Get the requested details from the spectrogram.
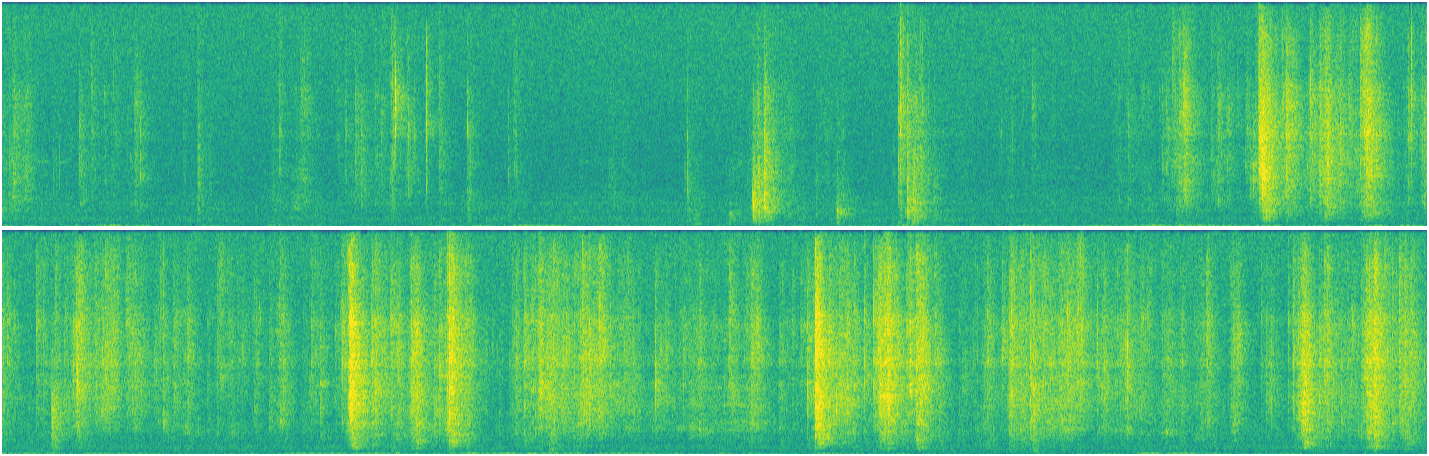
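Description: Trading cards rustle and slide between fingers.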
